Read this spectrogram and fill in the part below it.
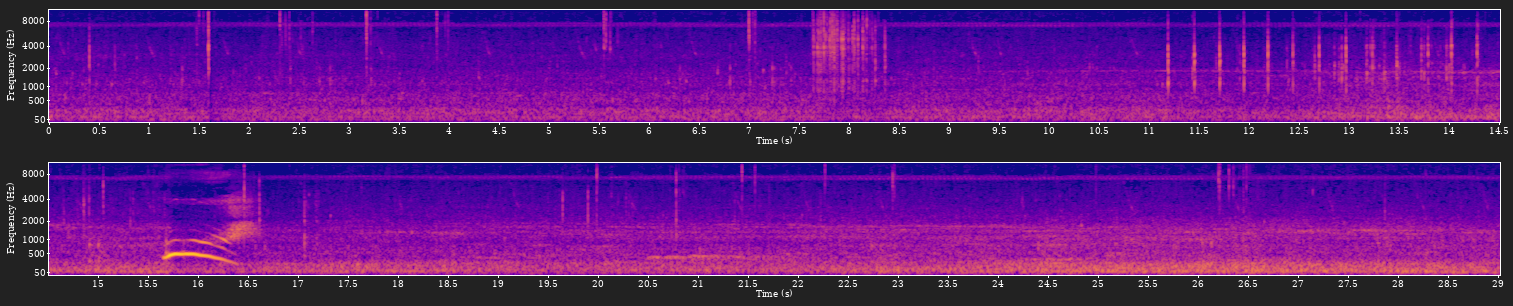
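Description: Pearls click softly against each other in a hand.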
